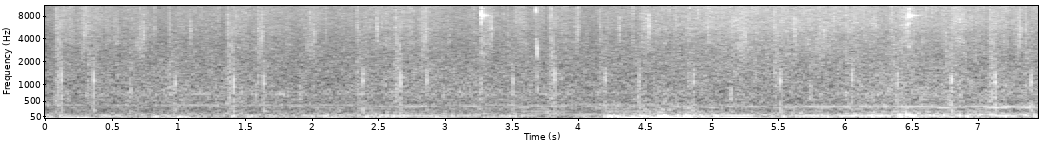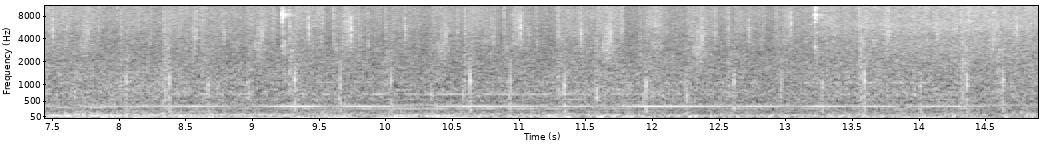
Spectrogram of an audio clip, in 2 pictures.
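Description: Footsteps crunch steadily on stony ground.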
